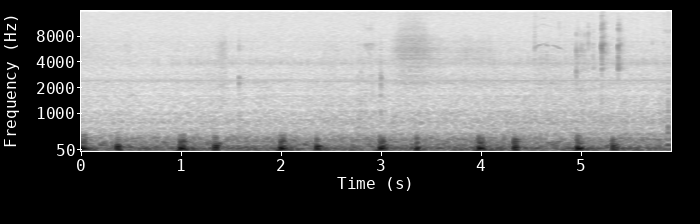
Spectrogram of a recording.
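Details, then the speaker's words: Steady lub-dub heartbeat at about 60 beats a minute with clear first and second heart sounds, produced by heart valves closing; normal heart sounds (S1 and S2). "so that's actually the sounds of the valves closing covered valves last week but yeah whenever these valves close that's actually the sounds you hear from a heartbeat"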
